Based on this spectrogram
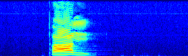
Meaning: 1. milk, dairy 2. milky juice in plants, fruits, etc 3. liquid extract 4. part, portion, share, section 5. side 6. sex (biological categorization) 7. gender
- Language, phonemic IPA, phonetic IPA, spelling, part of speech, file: Tamil, /pɑːl/, [päːl], பால், noun, Ta-பால்.ogg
